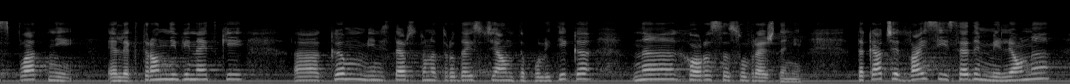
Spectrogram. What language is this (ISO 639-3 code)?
bul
